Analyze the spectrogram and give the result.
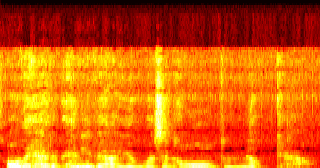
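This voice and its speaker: A man reading a children's fairy tale aloud with expressive delivery, dropping to whispers for suspense. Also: mid-range voice, moderate pace. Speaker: storybook reader, theatre regular. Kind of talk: children's story read-aloud.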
